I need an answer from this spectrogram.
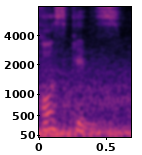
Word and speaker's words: Hoskins: Yeah, that's actually how it's pronounced. Hoskins. A lot of people don't know. I's are E. E's are eh.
